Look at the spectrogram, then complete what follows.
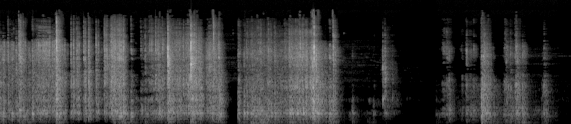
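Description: Clear plastic blister trays crackling and clicking as they are handled and pulled apart. The crackle is dense for about five seconds, then thins to scattered clicks and taps.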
